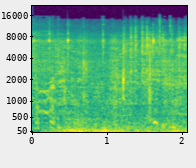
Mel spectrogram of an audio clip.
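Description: Faint, broken talk from a small group of cyclists over a low, steady rumble, with a few brief clicks.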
